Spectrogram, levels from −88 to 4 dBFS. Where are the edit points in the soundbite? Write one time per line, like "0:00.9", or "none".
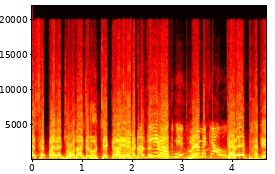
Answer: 0:02.0

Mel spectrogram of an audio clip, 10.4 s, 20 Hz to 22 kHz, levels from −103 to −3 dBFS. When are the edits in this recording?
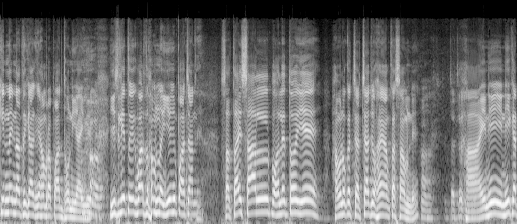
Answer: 0:03.9

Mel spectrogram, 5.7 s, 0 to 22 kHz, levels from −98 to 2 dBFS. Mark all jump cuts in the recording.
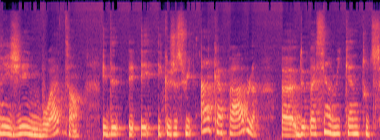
0:01.3

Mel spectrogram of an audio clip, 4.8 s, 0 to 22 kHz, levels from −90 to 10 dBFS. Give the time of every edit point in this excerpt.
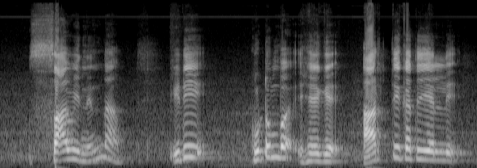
0:03.5

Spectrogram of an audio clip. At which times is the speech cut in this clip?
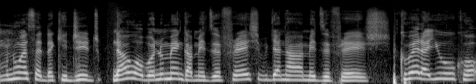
0:01.0
0:03.9

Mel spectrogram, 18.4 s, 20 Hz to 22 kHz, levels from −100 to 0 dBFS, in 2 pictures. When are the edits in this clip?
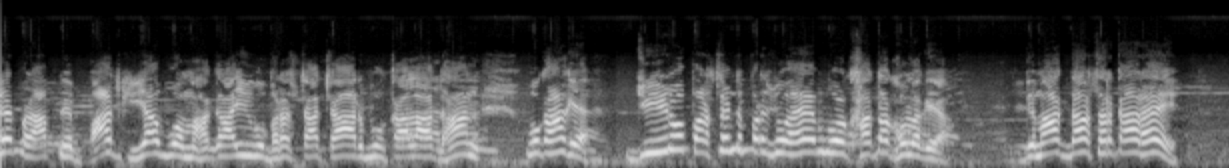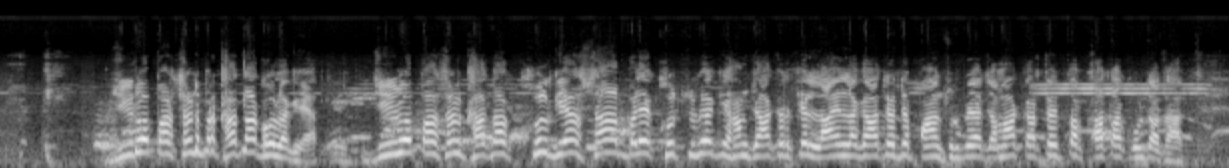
none

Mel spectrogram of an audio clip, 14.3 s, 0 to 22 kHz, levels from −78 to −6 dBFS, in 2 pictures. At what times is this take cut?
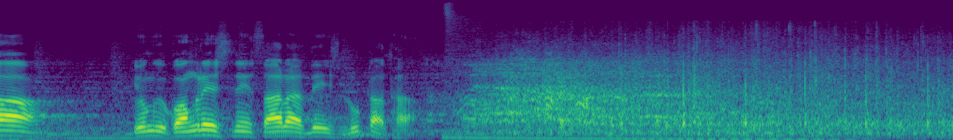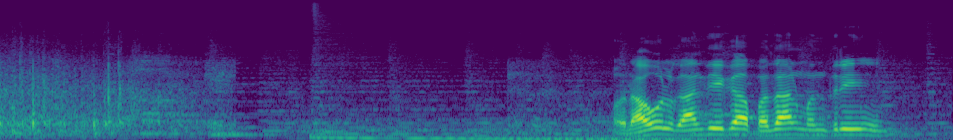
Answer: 0:08.7
0:11.6

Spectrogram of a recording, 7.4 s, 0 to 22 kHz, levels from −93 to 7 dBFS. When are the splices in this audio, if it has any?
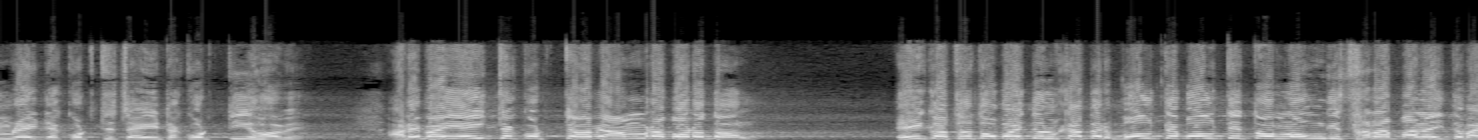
none

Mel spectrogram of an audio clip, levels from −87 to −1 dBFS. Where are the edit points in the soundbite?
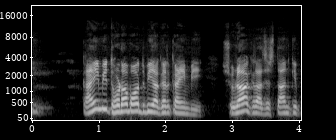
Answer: none

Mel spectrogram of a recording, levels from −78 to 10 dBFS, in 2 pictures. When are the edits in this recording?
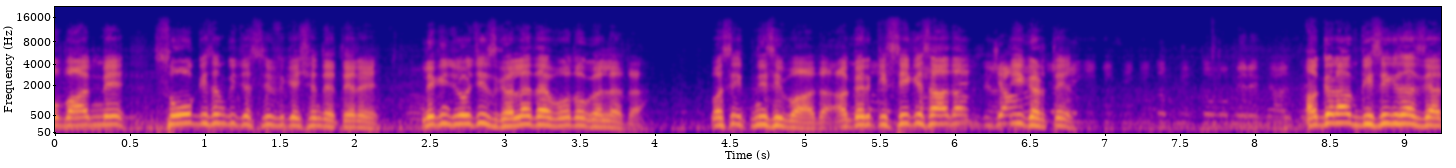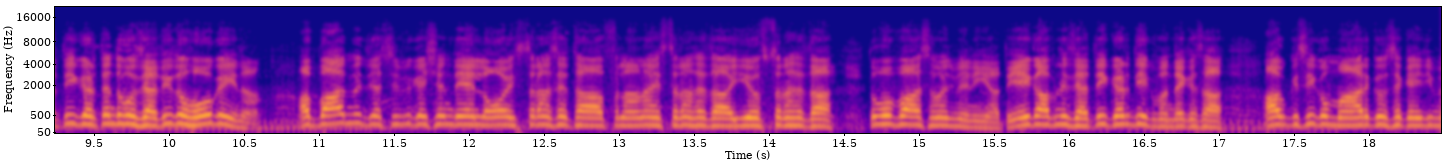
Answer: none

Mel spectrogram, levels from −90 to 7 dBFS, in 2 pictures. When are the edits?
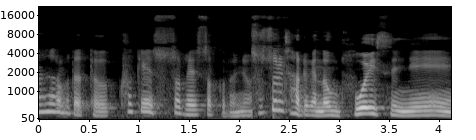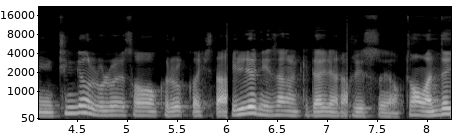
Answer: none

